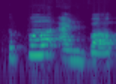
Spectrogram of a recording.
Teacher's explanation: the per and ba both are bilabial sounds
